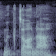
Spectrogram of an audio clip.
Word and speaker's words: MacDonagh: My work name is MacDonagh, which is also a complete mouthful that no one can ever spell, but you pronounced it absolutely correctly.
